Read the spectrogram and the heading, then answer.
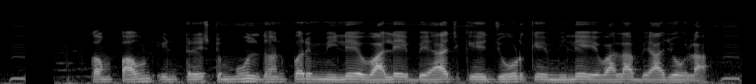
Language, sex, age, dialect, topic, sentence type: Bhojpuri, male, 18-24, Western, banking, statement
